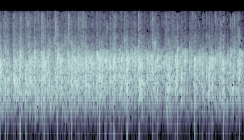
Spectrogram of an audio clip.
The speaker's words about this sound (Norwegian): Gi henne en skikkelig applaus.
